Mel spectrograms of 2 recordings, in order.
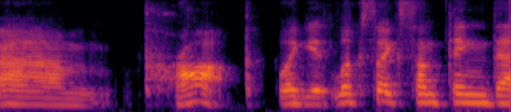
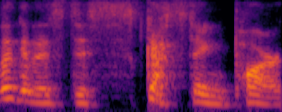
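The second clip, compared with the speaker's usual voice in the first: imitated rude tone of voice. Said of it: "they're so rude".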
